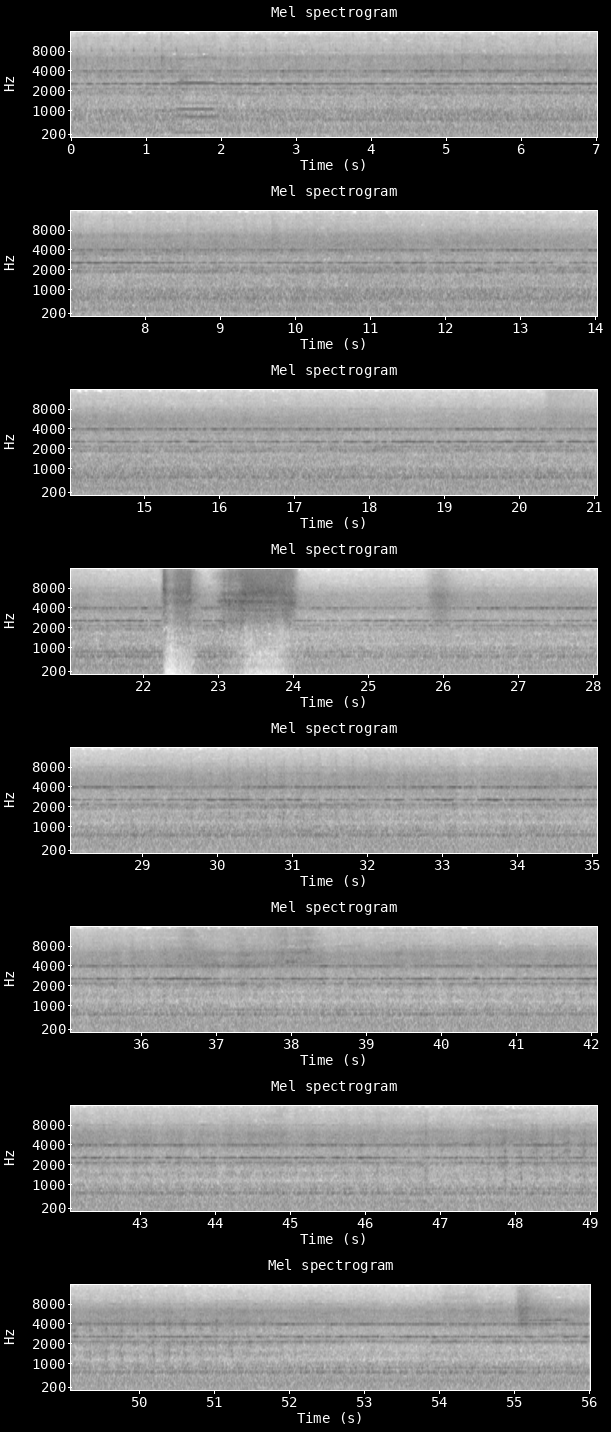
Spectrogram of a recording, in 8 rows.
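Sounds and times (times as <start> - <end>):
train rumbling past: 0.0 - 56.0
high-pitched whines: 24.1 - 56.0.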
